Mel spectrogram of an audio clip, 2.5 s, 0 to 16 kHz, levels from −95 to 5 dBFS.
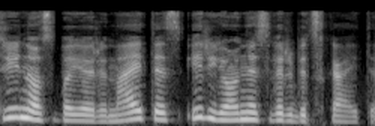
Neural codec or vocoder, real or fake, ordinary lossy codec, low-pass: none; real; AAC, 48 kbps; 10.8 kHz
